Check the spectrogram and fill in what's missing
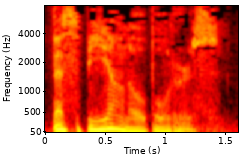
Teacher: beyond 自然带了一个升。 That's beyond ourborders。而 borders 又降下来。 beyond 加了一个重音，由于他说的很重要，所以音调由于重音的原因自动抬了起来啊，抬了起来。Let's beyond noborders，所以在 borders 的位置自然就下来了。哦、像一座山一样，先上再下。哦、 You must never go there,Simba。对，他肯定要强调 never，对不对？You must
